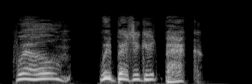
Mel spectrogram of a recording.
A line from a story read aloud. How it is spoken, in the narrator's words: sighed Mrs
